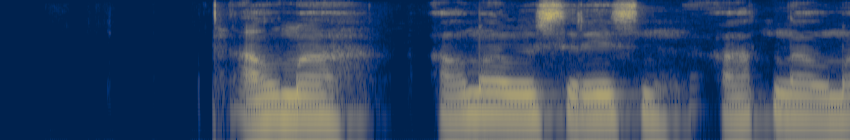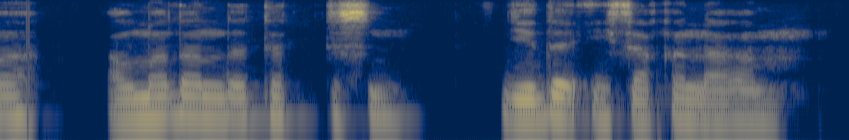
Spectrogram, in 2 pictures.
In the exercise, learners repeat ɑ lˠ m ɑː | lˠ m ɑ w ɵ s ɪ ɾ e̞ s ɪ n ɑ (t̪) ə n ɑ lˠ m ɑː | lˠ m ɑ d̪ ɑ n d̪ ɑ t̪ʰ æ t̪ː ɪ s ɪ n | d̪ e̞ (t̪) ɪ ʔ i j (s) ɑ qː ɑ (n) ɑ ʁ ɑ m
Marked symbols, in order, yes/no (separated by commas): yes, no, yes, yes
